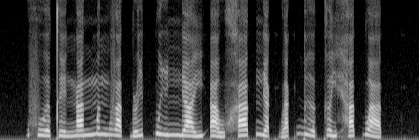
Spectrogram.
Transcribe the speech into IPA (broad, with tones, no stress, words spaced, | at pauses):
fu˨˩ə̯t̪e˨˩˨ ŋa˧˥nmə˧ŋva˨˩t̚ɹi˦˥t̚ wi˧ ɲa˨˩˦j ʔa˨˩wxa˦˥t̚ɲa˨˩k̚ la˦˥k̚ɓɨ˨˩˦ə̯kə˨˩j ha˦˥t̚wa˨˩t̚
